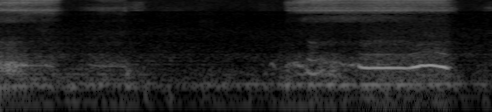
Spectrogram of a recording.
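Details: Sleeping miniature schnauzer snoring unusually loudly and persistently beside another dog, with loud, rattling snores, some ending in a high whistling squeak on the breath in.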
